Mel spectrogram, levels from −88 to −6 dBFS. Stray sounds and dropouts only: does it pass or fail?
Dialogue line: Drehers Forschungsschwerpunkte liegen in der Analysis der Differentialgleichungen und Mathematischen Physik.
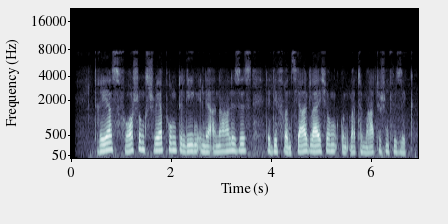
pass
